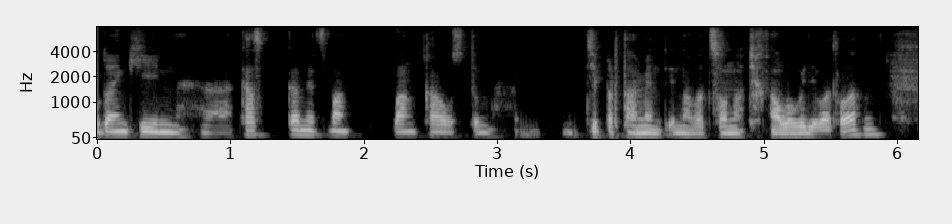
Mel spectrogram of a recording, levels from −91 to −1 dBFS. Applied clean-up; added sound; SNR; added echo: none; none; none; none.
